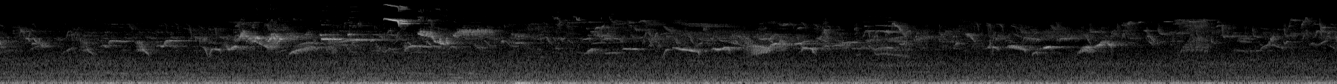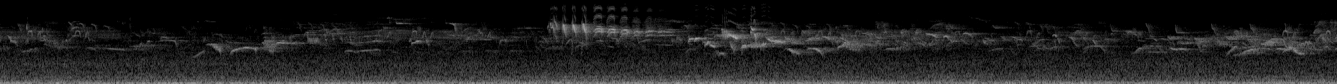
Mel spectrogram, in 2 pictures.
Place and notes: Dans le bois de Memard 73100 Aix-les-Bains, France - rouge gorge
Un rouge gorge au premier plan entouré de merles et autre oiseaux dans ce petit bois près du Jardin Vagabond, en zone péri urbaine, arrière plan de la rumeur de la ville et des bateaux sur le lac.
France métropolitaine, France, 1 April, 11:30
